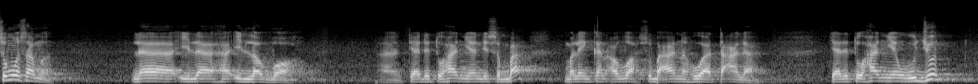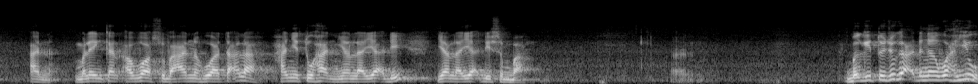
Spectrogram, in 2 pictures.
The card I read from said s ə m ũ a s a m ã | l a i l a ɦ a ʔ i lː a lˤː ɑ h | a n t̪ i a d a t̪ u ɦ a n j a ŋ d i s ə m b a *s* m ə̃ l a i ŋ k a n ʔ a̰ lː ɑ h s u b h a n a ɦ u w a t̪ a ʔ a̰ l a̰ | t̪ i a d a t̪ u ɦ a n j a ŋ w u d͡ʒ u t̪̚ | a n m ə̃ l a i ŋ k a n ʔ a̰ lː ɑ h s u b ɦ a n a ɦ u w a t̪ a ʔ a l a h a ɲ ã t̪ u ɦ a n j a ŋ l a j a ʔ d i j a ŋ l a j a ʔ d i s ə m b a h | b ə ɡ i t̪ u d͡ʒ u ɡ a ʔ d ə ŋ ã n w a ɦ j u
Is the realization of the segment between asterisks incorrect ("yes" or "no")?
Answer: yes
